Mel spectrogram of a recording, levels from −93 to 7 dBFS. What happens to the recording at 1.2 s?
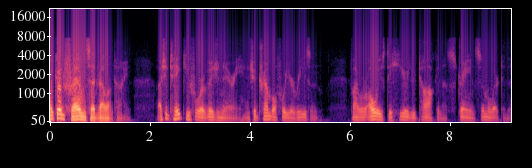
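At 1.17 s the level of the speech and the background drops suddenly by about 9 dB in a single step. This is a microphone volume step-down, likely the call software lowering the device's input gain after judging the input too hot.

Through this moment, as across the whole clip, a filter restarted on every block adds a buzz at 200 Hz. Each block starts from a cleared filter state, leaving a small transient whose strength follows the signal level, so the buzz also dips at the step.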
